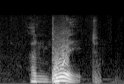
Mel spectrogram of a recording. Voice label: "boete", Jèrriais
